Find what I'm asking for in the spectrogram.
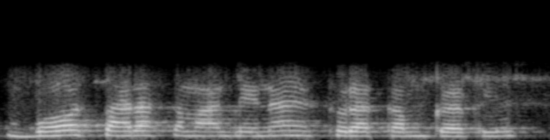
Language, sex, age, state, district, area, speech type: Hindi, female, 18-30, Bihar, Vaishali, rural, conversation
